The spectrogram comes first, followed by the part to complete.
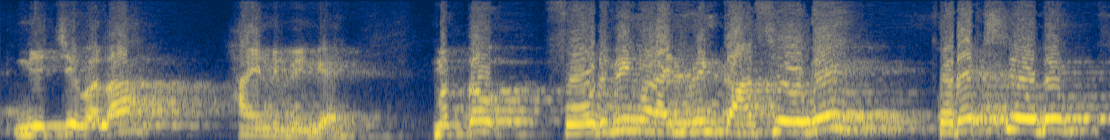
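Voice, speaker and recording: High-voiced male teacher in an echoey classroom. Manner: explains step by step, asks and answers his own questions. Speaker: agriculture entomology teacher. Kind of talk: classroom lecture. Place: coaching classroom. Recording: echoey classroom with long reverb.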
